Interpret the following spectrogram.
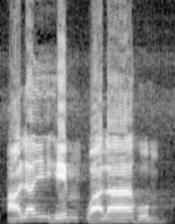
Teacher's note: huruf mimnya ini jelas dan tidak usah didengungkan. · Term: idhar safawi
